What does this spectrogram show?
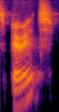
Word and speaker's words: SPIRIT: I believe, Jeff, it was consensus view that it's pronounced SPIRIT, to be the responsible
